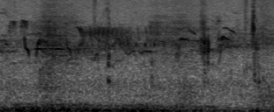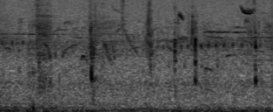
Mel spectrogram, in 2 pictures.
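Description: Small birds chirping now and then over a steady low rumble, with a few scattered light clicks and knocks.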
